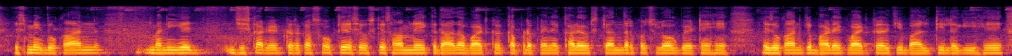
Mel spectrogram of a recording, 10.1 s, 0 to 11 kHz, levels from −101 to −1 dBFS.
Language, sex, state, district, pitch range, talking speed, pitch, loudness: Hindi, female, Bihar, Darbhanga, 120-125 Hz, 225 wpm, 125 Hz, -15 LUFS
